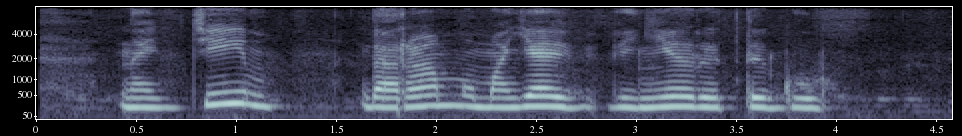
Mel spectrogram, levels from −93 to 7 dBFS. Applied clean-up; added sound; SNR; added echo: none; none; none; none.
